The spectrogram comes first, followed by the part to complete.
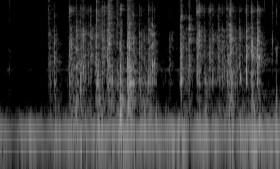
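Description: Computer keyboard typing: a quick, unbroken run of keystrokes starting just under a second in and running for about three seconds.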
